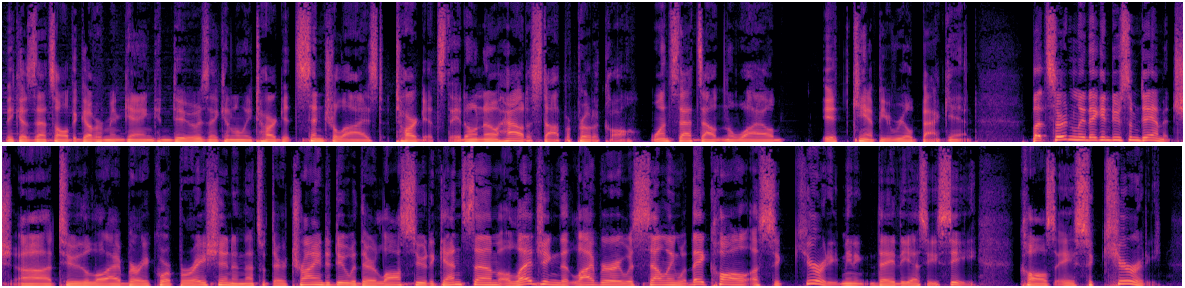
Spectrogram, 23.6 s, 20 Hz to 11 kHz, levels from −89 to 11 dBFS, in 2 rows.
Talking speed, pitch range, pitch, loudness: 195 wpm, 115-150 Hz, 130 Hz, -21 LUFS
